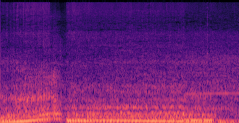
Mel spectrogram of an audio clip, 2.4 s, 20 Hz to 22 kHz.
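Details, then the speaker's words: 2018 Camaro ZL1 parted out, LT4 V8 with 10-speed auto on a turnkey pallet, fired up: deep smooth V8 rumble climbing with a quick rev blip, settling to an even pitch with no knocks or rattles; healthy engine, "sweet music." "is sweet music, folks."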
